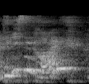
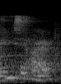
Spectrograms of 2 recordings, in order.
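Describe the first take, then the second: First: Much higher and louder, laughing through it; bubbling over with delight; excited laughing question. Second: Softer, gentler echo of the question; soft repeat. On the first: Friends excitedly ask the dying mum to greet Jesus, laughing. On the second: Friends repeat their request to the mum, softly. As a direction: say it again quietly, almost to yourself. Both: Retold or imitated. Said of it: "we were actually really excited".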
